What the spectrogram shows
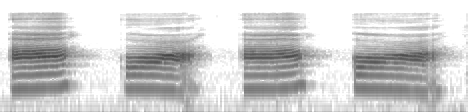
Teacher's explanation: The Aw sound as in bought is produced with the lips rounded.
